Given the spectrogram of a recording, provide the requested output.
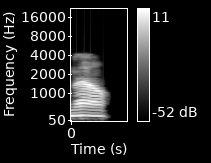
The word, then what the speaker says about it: Nao: like, I don't know, probably 25 years ago now, which is crazy.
